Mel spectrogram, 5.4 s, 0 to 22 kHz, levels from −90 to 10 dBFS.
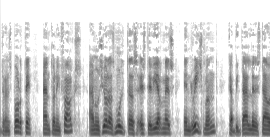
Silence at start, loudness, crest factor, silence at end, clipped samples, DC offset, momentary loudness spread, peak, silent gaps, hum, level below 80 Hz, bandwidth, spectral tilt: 0 s; -21 LUFS; 16 dB; 0 s; under 0.1%; under 0.1%; 6 LU; -4 dBFS; none; none; -60 dBFS; 11.5 kHz; -6 dB/octave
